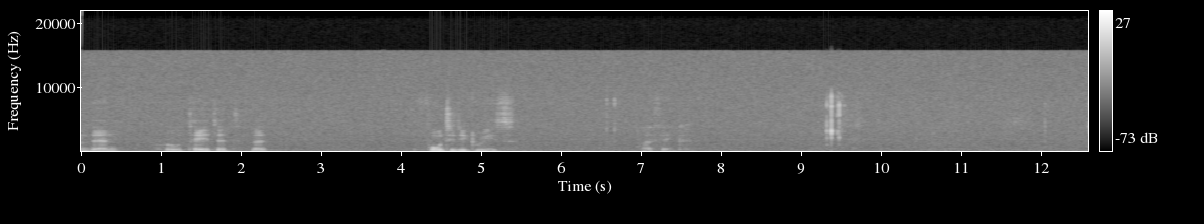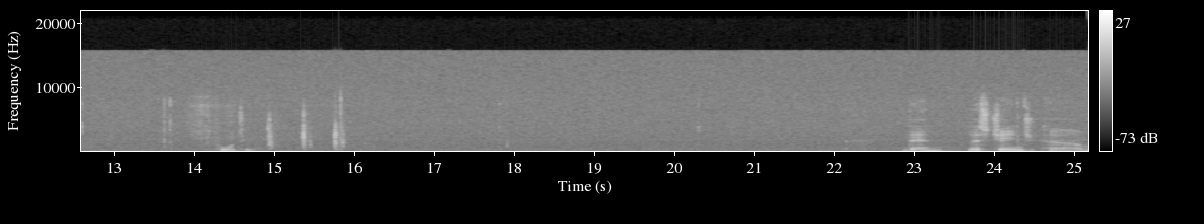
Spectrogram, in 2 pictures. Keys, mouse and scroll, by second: 6.6 click, 12.0-13.5 middle drag, 13.5-15.8 drag, 15.8 KP_Enter, 17.7-20.8 middle drag, 24.2 click.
